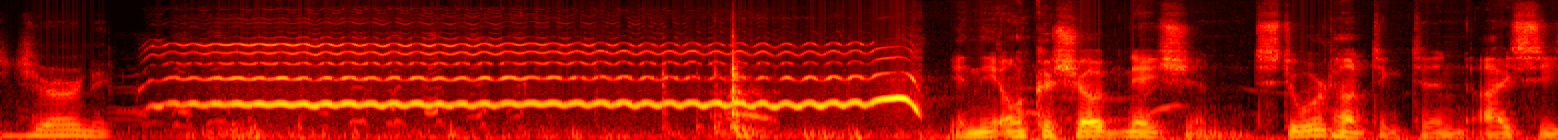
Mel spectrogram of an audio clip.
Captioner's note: ululating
